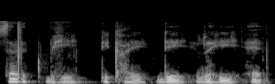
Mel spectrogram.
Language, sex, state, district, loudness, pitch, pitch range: Hindi, male, Himachal Pradesh, Shimla, -23 LUFS, 100 Hz, 95-110 Hz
